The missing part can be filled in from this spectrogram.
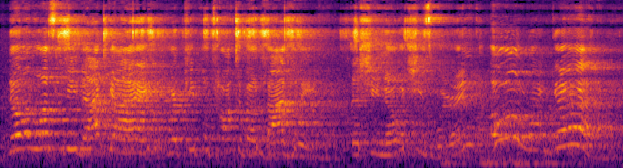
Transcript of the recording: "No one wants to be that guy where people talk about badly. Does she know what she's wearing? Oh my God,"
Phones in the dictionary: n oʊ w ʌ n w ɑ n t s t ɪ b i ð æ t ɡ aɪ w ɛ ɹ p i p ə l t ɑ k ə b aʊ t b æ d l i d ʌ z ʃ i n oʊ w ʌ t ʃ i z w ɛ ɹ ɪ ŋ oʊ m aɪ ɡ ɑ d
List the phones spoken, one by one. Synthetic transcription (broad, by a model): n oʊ w ʌ n w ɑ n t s t ɪ b i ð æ t ɡ aɪ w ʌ ɹ p i p l t ɑ k ə b aʊ t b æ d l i d ʌ z ʃ i n oʊ w ʌ t ʃ i z w ɛ ɹ ɪ ŋ oʊ m aɪ ɡ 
